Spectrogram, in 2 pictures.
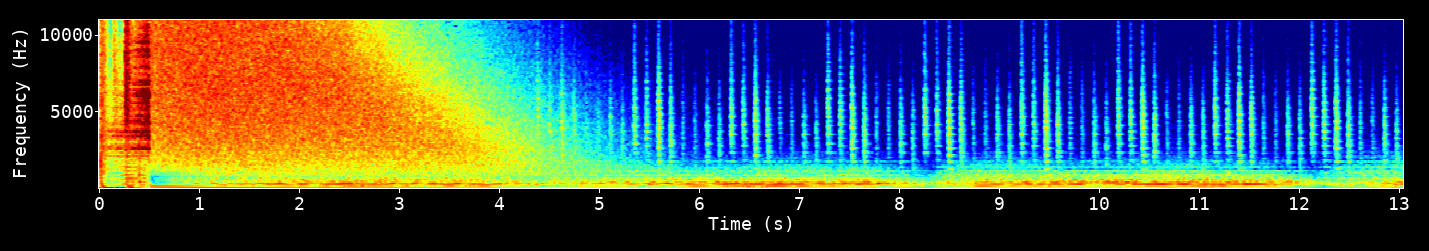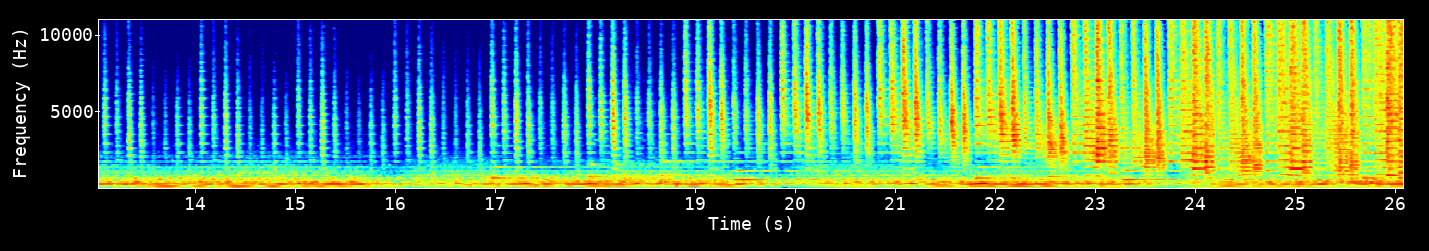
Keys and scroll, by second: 1.3-3.1 typing, 8.6 ctrl++, 8.7 ctrl++, 9.7 ctrl+t, 13.7 space, 14.6 space, 23.5 space, 25.1 ctrl+space.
